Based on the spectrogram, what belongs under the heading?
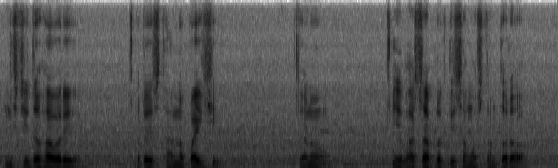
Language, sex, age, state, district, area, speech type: Odia, male, 45-60, Odisha, Mayurbhanj, rural, spontaneous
